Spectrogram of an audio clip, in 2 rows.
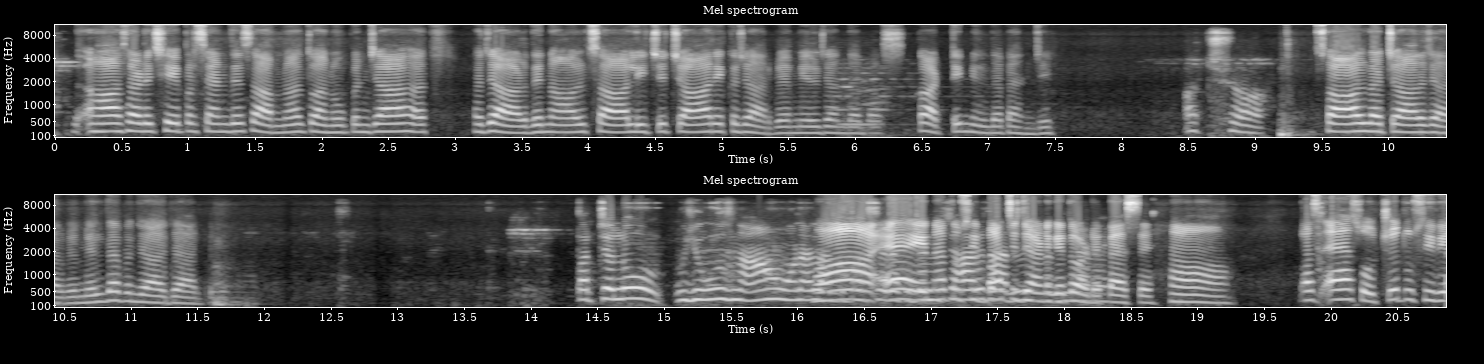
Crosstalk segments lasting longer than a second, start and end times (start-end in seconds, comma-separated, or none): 16.1-18.4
